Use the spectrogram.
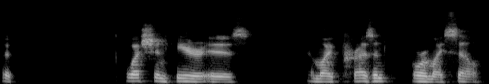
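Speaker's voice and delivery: measured meditation guidance with long pauses; guided meditation. Real, not acted. Teacher leading seated listeners in muraqabah, guiding contemplatively. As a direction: guide them inward, one unhurried phrase at a time.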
